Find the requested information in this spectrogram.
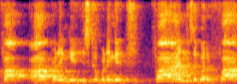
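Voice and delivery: ordinary talk, nothing marked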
